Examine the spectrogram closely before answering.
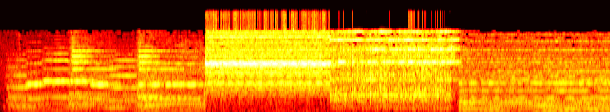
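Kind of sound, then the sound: household object, alarm clock ringing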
